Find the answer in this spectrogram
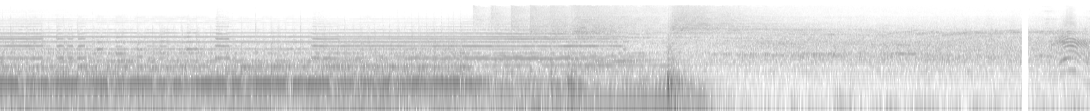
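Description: A jazz quintet of trumpet, alto saxophone, piano, bass and drums holding a sustained final chord over rolling drums and cymbals, closed by a sharp hit about seven seconds in. Live-audience applause follows and carries on to the end.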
